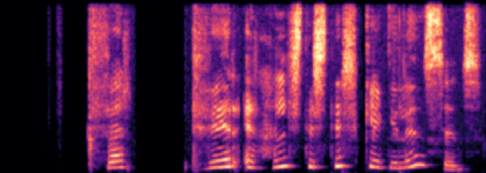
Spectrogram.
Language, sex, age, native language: Icelandic, female, 14, Icelandic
